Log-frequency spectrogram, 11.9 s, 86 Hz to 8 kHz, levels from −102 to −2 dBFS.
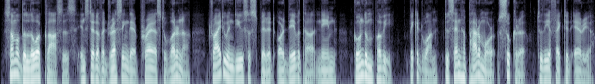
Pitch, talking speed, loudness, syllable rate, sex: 100 Hz, 160 wpm, -19 LUFS, 5.3 syllables/s, male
